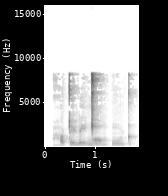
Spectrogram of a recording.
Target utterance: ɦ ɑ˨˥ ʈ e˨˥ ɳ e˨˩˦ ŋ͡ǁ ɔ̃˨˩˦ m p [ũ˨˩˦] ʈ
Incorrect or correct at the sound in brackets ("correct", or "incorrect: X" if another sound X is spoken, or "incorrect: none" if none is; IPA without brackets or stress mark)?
correct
